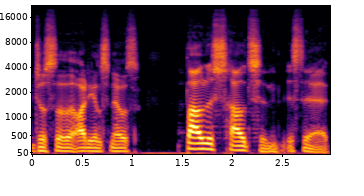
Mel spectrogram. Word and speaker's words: Paulus Schoutsen: last name appropriately just so the audience knows Paulo Schon is the correct pronunciation but here in the Americas that doesn't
